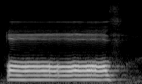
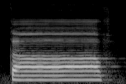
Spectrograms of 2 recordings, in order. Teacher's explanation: قاف، قاف کچھ لوگ قاف اور کاف کو ایک جیسا کر دیتے ہیں، یہ موٹا حرف ہے اور زبان کی جڑ قوے سے ٹکرائے گی تو قاف کی ادائیگی ہوگی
